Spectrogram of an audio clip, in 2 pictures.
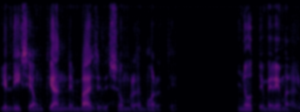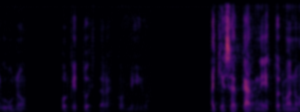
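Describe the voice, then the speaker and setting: With a very deep, low pitch and lively intonation, a man speaks at a fairly quick pace. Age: 60s. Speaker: pastor. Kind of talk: sermon.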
